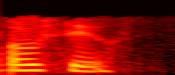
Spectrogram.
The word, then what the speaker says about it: Bosu: Bosu? – Bosu. – How do you spell that? – B-O-S-U. – Oh, B-O-S-U, yeah.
